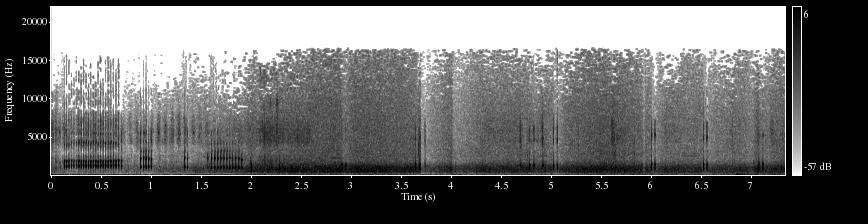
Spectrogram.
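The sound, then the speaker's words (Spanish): Rock ptarmigan calls in the Larra massif, sounding more like a frog or insect than a bird: loud, rasping, croaking bursts, densest near the start, followed by softer rattling calls and rustling. “nos puede recordar más a un anfibio, a un insecto, más que a una especie de ave. Y bueno, comentar que tienen varias vocalizaciones, ¿no? Las perdices nivales, además, o los lagópodos.”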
